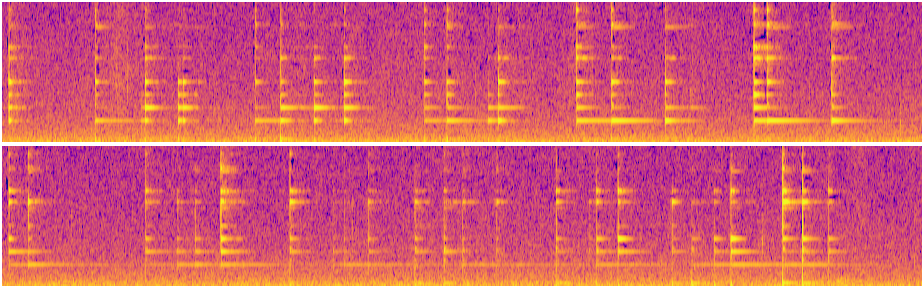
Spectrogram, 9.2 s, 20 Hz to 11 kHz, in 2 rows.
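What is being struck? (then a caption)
Glass two-neck round-bottom flask. Fingernails tap the necks and bulb of a clear, hollow, empty glass round-bottom flask with two frosted ground-glass necks while it is held. The result is a quick, irregular series of light, bright glass clinks, each ringing with a faint tone near 1.7 kHz and fading almost at once over a quiet hiss.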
